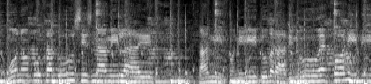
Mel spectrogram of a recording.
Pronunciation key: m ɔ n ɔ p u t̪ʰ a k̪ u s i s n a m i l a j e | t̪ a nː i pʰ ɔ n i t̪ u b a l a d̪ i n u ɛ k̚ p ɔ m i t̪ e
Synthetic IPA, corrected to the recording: m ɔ n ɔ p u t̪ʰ a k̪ u s i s n a m i l a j e | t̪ a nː i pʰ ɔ n i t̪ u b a ɾ a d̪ i n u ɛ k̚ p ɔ n i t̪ i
